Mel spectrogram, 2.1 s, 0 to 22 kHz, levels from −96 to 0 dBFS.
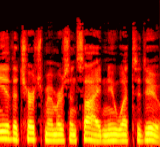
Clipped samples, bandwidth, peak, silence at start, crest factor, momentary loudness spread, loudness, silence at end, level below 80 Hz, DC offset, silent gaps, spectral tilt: under 0.1%; 12.5 kHz; -8 dBFS; 0 s; 16 dB; 2 LU; -23 LUFS; 0 s; -58 dBFS; under 0.1%; none; -6 dB/octave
